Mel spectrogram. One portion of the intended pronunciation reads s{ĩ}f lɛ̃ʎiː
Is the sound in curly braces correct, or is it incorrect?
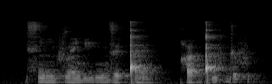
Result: incorrect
